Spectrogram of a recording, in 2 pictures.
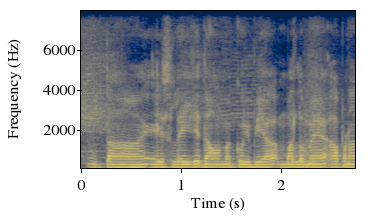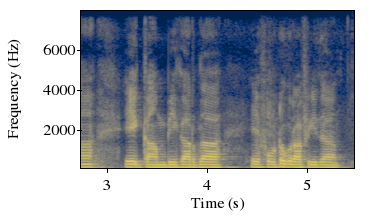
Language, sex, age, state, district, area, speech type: Punjabi, male, 18-30, Punjab, Hoshiarpur, rural, spontaneous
